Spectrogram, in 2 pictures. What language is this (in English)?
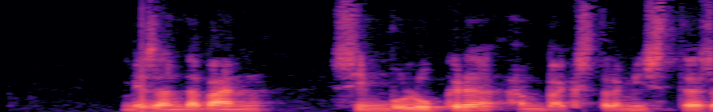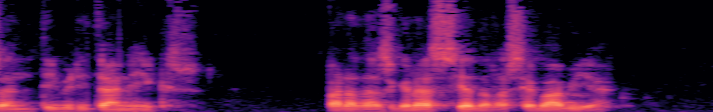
Catalan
